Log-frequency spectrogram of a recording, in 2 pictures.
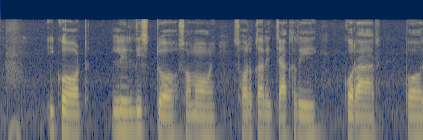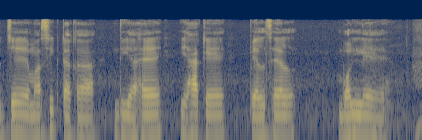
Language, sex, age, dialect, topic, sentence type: Bengali, male, 25-30, Jharkhandi, banking, statement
